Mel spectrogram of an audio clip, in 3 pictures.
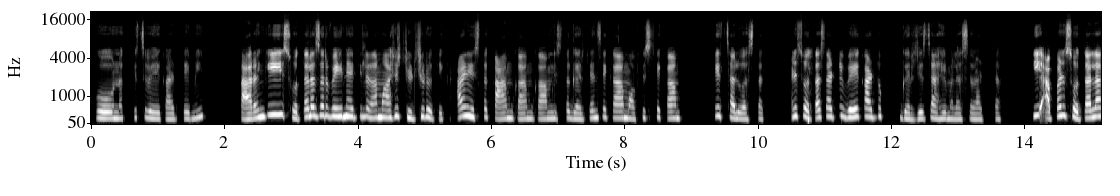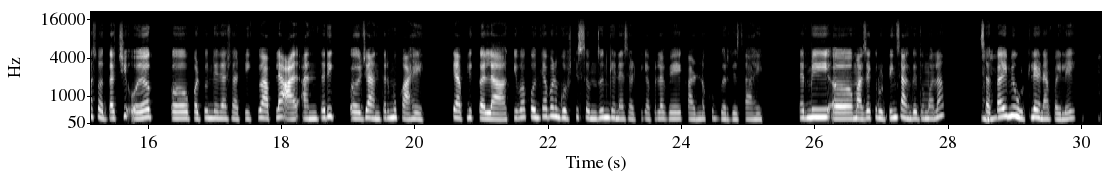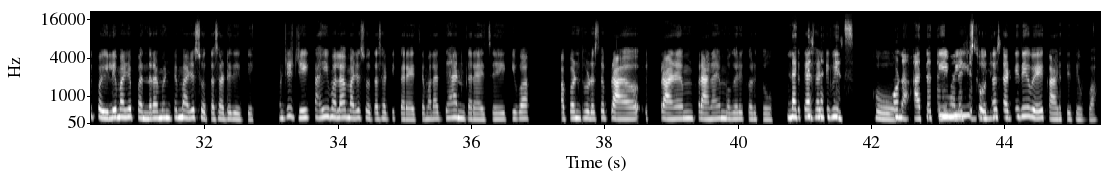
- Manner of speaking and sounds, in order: other background noise; tapping; in English: "रूटीन"
- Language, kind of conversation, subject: Marathi, podcast, दिवसभरात स्वतःसाठी वेळ तुम्ही कसा काढता?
